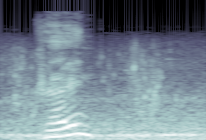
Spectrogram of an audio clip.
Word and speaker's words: Crane: no my name's crane crane crane rhymes with train and brain and S and Grain and rain and plane and the other kind of plane and and but can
